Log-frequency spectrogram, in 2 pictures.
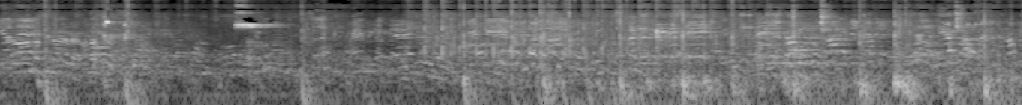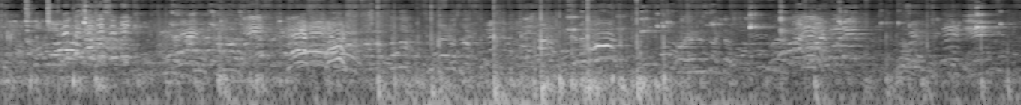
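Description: Sneakers squeak on a court in a large echoing hall.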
